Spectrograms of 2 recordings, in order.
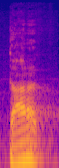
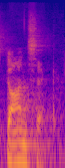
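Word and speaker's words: Dončić: Donick? No, I'm not pronouncing his last name correctly. I think D-O-N-I-C. it's Doncic.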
